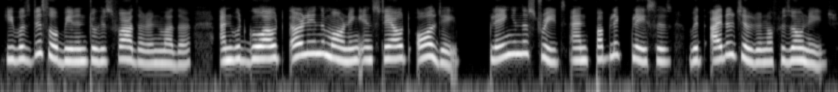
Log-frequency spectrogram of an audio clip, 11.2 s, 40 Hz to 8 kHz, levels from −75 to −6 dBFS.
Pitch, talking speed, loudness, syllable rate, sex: 260 Hz, 190 wpm, -17 LUFS, 4.9 syllables/s, female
